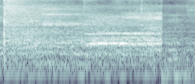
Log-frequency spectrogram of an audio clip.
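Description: Badminton doubles rally on an indoor court: racket strikes on the shuttlecock and players' footsteps, with a voice calling out in a held tone about a second in and a sharp hit near the end.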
